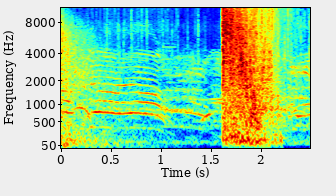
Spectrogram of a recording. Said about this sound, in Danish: så kan søfolkene fra de danske skibe altså kaste deres små granater, håndgranater, over på sørøvernes skibe.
